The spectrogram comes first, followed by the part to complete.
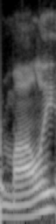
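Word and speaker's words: Mahle: For our podcast listeners, Molly is spelled M-HLE.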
